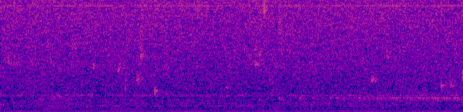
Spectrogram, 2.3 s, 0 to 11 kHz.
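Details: Hang-on-back filter on a 40-gallon breeder aquarium, tested in a SeaChem Tidal 75 (noisy from new) versus Marineland Penguin Pro 375 comparison. Only a faint, steady low hum under a soft trickle of water, no rattle or grinding. Running quietly as it should.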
